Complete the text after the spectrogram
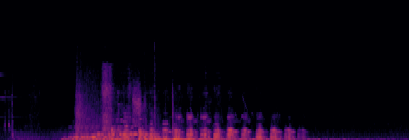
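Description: Magical effects chime and whoosh.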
